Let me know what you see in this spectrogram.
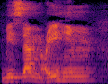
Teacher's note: بِسَمْعِهِمْ یہاں پہ سین ہے، سیٹی کی آواز دیں گے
